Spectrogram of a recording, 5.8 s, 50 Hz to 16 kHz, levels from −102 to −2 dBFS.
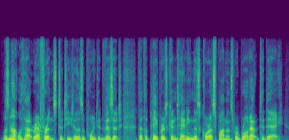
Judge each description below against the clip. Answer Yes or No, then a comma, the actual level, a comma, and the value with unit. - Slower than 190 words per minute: No, fast, 205 wpm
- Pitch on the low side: Yes, low, 130 Hz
